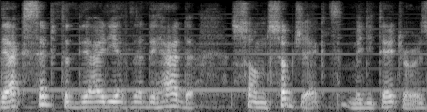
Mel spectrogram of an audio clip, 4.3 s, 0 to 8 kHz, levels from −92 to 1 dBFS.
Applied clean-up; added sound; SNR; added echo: none; Wind instrument, woodwind instrument; 19 dB; reverberation time 0.1 s.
